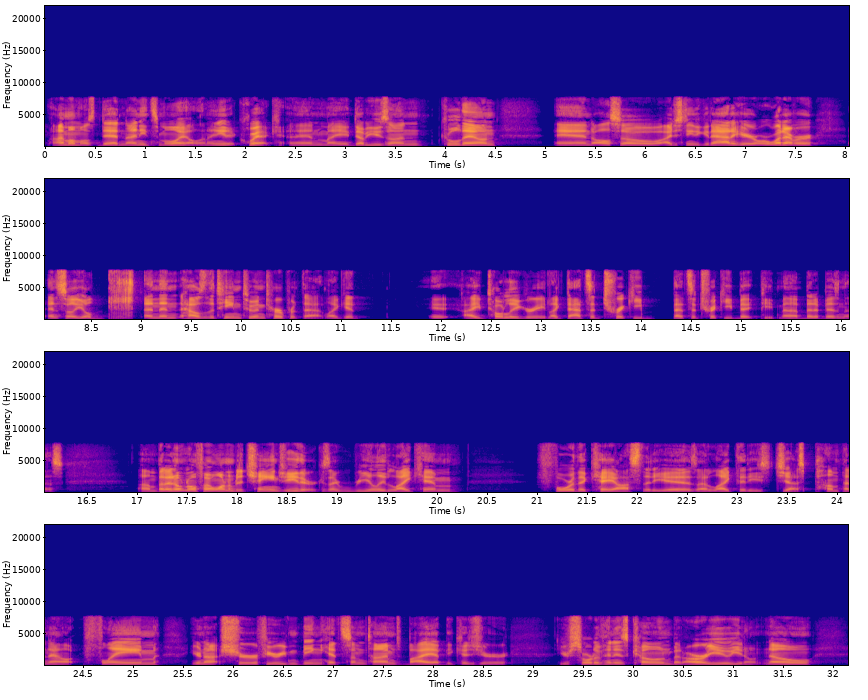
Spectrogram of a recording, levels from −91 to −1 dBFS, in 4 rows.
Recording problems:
thin; very; fading below 850 Hz
high frequencies cut off; noticeable; nothing above 8 kHz

